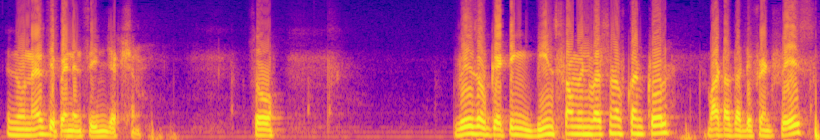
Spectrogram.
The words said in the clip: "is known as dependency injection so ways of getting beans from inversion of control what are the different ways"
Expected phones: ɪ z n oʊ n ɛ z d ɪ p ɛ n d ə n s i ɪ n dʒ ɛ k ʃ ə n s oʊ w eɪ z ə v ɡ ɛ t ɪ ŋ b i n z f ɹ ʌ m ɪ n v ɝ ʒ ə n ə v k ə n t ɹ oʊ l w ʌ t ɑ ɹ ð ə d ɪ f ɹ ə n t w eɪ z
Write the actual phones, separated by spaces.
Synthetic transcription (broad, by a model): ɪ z n oʊ n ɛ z d ɪ p ɛ n d ə n s i ɪ n dʒ ɛ k ʃ ə n s oʊ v eɪ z ə v ɡ ɛ t ɪ ŋ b i n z f ɹ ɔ m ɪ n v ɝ ʃ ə n ə v k ə n t ɹ oʊ l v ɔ t ɑ ɹ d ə d ɪ f ɹ ə n t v eɪ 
